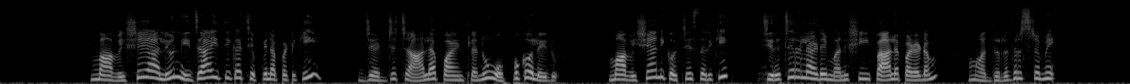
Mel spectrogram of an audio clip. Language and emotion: Telugu, disgusted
